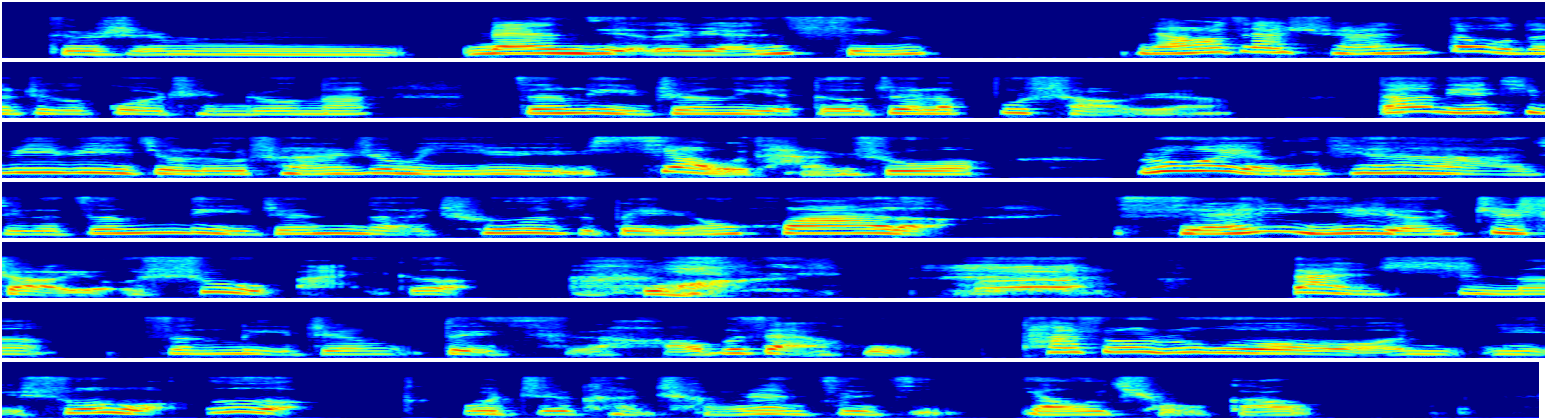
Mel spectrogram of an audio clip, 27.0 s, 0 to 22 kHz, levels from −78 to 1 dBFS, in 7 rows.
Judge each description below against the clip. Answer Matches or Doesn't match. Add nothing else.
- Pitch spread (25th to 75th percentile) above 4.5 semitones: Matches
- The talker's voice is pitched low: Doesn't match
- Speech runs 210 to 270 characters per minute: Matches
